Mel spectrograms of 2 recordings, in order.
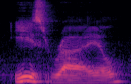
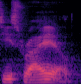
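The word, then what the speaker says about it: ישראל: And Yisrael, not Israel or Yisrael, it's Yisrael. The accent is on the last syllable, excuse me.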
